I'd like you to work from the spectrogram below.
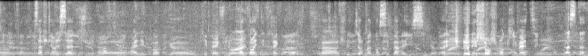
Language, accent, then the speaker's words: French; Lyon, Auvergne-Rhône-Alpes, France; born there; Ouais, je suis française, je suis née à Lyon, en plus.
